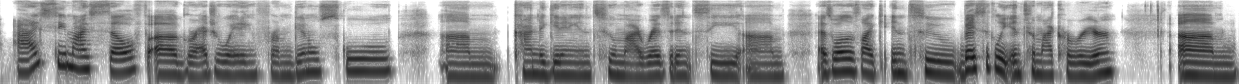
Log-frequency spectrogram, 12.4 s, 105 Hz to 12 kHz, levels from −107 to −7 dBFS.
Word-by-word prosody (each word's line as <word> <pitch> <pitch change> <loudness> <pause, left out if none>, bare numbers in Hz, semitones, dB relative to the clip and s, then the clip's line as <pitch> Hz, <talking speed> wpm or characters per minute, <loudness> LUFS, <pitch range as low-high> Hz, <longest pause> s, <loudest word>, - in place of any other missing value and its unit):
I 205 +9 +1
see 320 -4 -1
myself, 245 -4 +2
uh, 185 0 +4
graduating 180 +1 -3
from 170 -2 -7
dental 200 +3 -2
school. 220 0 -2 0.5
Um, 160 -2 -5
kinda 185 -1 -2
getting 180 -1 -2
into 175 +2 -5
my 170 -1 -2
residency, 170 0 -3
um, 165 0 -5 0.3
as 195 +1 +1
well 215 +1 +7
as, 210 -1 0
like, 195 -2 +1
into 190 -1 +1
basically 235 -4 +4
into 185 +2 0
my 180 -2 -1
career. 175 +4 +1 0.6
Um, 170 -1 +5
180 Hz, 120 wpm, -25 LUFS, 170-205 Hz, 0.6 s, well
